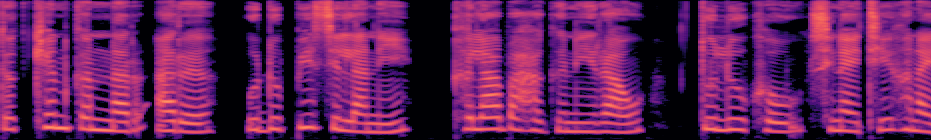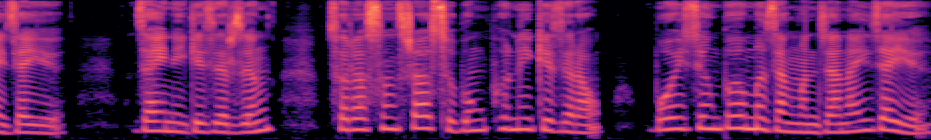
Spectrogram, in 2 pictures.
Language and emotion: Bodo, neutral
